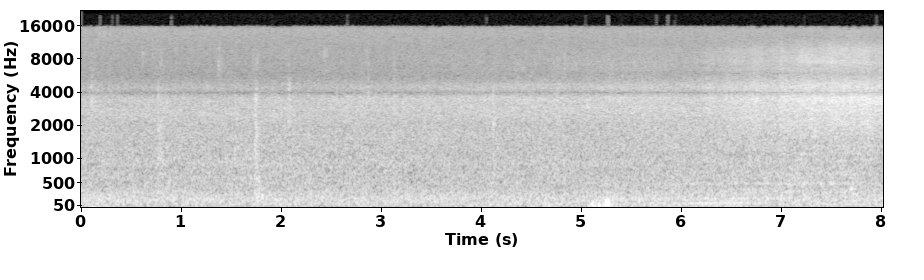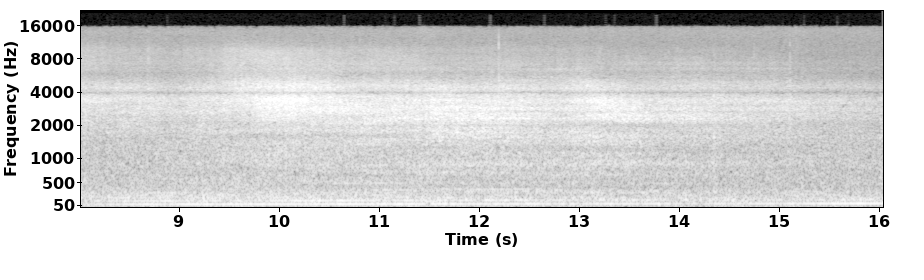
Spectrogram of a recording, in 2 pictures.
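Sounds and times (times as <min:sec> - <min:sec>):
tyre hiss on wet road: 0:00.2 - 0:16.0.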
